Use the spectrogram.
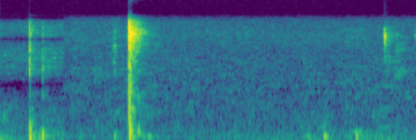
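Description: A few sharp key clicks on a computer keyboard as a short command is typed, sparse taps spread across a quiet background, one noticeably louder.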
